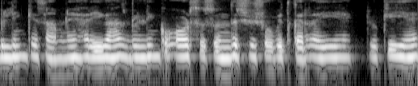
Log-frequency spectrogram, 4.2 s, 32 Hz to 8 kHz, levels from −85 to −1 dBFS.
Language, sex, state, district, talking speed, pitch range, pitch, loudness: Hindi, female, Uttar Pradesh, Jyotiba Phule Nagar, 230 wpm, 205-215 Hz, 205 Hz, -16 LUFS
